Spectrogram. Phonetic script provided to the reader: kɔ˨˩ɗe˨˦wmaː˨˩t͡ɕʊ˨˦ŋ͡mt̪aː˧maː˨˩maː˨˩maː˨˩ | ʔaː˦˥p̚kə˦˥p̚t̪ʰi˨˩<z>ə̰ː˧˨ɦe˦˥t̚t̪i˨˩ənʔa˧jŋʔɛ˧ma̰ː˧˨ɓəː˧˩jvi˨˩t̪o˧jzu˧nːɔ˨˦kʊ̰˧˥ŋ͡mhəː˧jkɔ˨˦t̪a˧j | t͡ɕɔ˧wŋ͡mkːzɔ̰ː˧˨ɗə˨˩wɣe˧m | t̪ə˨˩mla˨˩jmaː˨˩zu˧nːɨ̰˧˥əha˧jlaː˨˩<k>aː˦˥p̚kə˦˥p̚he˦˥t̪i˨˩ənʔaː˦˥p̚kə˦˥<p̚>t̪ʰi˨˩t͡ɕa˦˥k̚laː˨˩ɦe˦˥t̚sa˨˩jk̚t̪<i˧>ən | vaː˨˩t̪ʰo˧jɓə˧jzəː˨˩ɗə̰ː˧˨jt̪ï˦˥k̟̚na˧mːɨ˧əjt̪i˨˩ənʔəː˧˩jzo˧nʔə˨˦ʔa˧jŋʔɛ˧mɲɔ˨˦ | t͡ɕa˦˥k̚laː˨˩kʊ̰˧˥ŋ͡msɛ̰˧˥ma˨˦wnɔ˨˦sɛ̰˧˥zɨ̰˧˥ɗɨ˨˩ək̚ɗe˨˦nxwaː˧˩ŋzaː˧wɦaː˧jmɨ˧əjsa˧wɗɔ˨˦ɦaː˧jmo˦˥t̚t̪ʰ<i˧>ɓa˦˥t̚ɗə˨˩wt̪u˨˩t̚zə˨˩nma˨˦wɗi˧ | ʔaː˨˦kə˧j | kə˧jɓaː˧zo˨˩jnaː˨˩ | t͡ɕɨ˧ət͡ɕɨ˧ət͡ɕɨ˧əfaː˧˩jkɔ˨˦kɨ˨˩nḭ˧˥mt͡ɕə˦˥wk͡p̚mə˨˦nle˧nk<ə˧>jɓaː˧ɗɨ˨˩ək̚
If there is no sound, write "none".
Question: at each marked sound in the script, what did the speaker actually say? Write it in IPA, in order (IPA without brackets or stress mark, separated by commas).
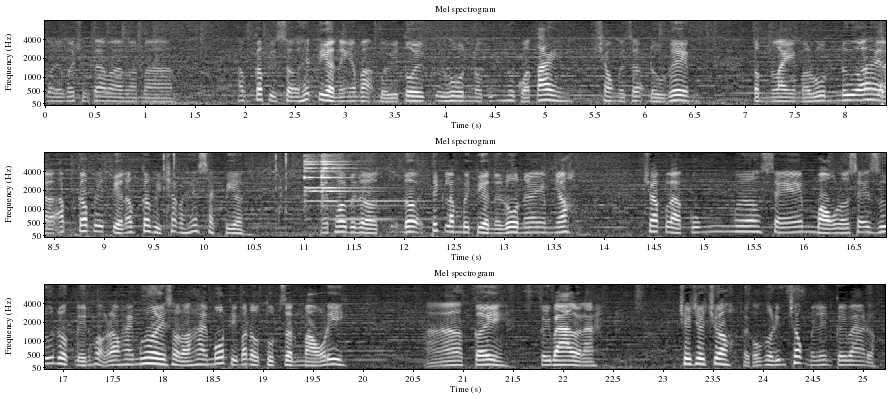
s, ʔ, p̚, i˨˩, i˨˩, ə˧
